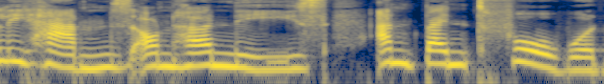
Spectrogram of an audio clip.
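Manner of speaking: ordinary delivery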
